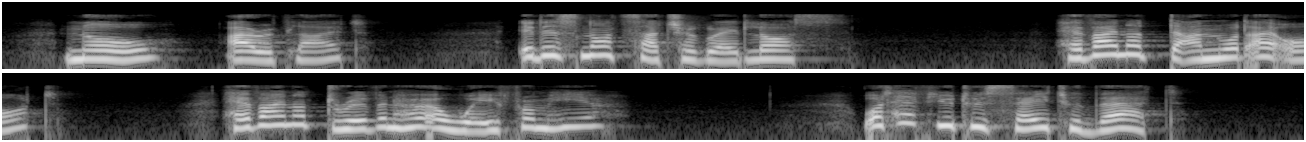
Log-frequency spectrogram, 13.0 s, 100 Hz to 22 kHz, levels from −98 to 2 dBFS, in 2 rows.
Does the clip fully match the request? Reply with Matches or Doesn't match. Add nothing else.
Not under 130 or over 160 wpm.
Matches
